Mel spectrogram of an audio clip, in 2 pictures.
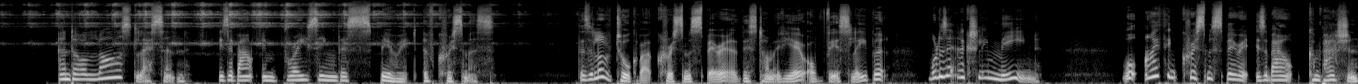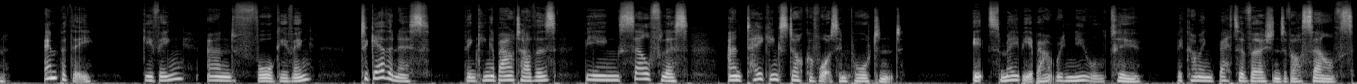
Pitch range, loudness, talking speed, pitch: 160-240 Hz, -19 LUFS, 140 wpm, 190 Hz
